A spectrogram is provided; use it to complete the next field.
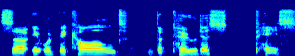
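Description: With an English accent, the speech comes in a monotone, flat intonation with a dry, close sound and no echo. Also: man. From England. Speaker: podcast co-host. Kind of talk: casual chat. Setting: remote call.

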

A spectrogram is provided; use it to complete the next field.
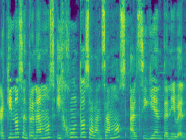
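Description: A woman with a medium pitch talks at a moderate pace, her tone animated and her intonation lively. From Mexico, Veracruz. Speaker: podcast host, network marketing entrepreneur. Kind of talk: motivational podcast monologue.

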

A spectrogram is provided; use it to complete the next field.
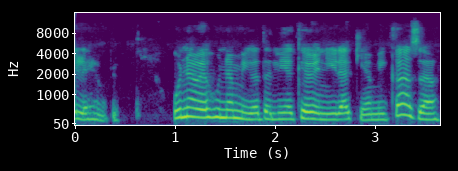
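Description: Speaking at a moderate pace, a woman uses a normal speaking voice, fairly high in pitch with ordinary pitch variation. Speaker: podcast co-host. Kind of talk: casual chat.

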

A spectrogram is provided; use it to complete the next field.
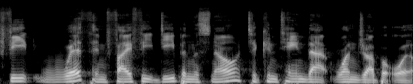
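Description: A man speaks in a normal speaking voice at a medium pitch and fairly slow pace. His pitch variation is ordinary, and the sound is dry and close with no echo. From US, Montana (born Denver, moved around). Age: 30s. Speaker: skateboard company founder. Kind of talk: casual interview. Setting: his company headquarters, on camera.

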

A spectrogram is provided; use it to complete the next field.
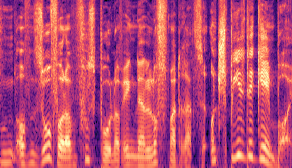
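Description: A man talks at a very fast pace with very wide pitch swings. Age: 50s. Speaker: podcast co-host. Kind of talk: casual chat. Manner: halting.

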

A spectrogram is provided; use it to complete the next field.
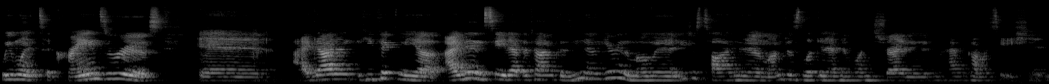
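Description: Speaking at a fairly quick pace in an American accent, a woman with a fairly high pitch and ordinary pitch variation shows big swings in loudness amid audible room echo. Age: 20s. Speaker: podcast co-host. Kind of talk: casual chat.

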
